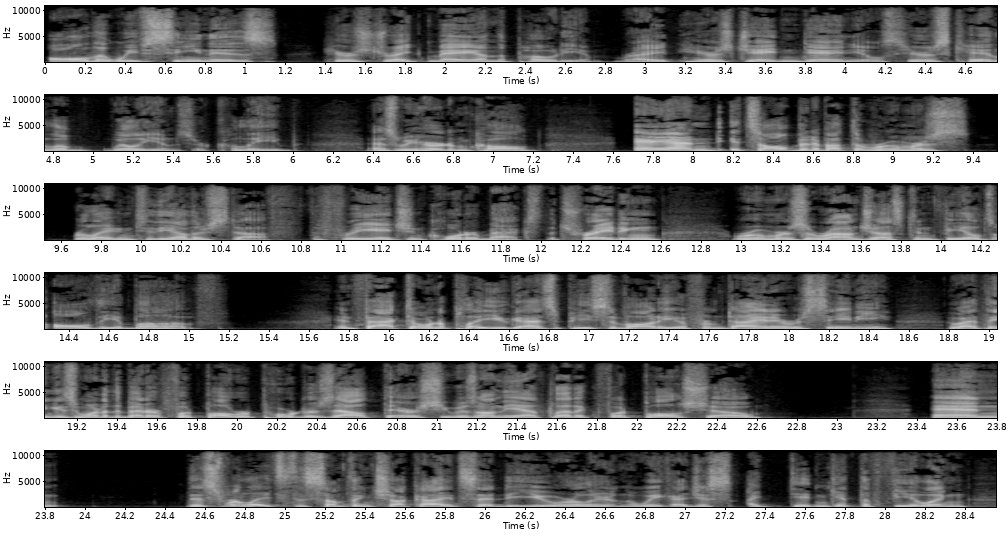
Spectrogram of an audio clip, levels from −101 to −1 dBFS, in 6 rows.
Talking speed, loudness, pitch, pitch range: 225 wpm, -29 LUFS, 125 Hz, 110-145 Hz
